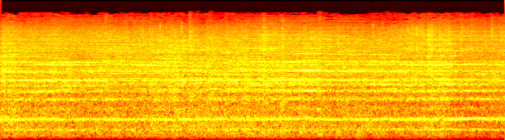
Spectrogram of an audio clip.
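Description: Autorack freight cars rolling past close by: a loud, steady rumble and rattle of wheels on rail, with a steady ringing whine of several tones held over it.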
